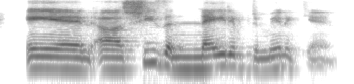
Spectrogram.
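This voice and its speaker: A woman with a strong Southern US accent at a moderate pace, against a quiet background. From US South. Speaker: ministry founder. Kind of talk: testimony.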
